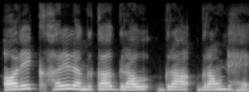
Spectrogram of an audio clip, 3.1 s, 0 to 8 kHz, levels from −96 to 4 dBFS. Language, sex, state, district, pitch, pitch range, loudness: Hindi, female, Himachal Pradesh, Shimla, 255 Hz, 240-270 Hz, -17 LUFS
